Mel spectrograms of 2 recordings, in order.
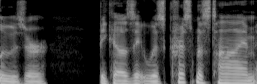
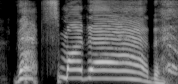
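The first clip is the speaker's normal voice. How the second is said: very high, proud shout with dad stretched out. Retelling seeing dad demonstrating at the mall: retelling a proud shout. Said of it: "I shouted out".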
